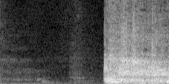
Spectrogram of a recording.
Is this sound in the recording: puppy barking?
no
